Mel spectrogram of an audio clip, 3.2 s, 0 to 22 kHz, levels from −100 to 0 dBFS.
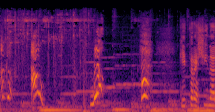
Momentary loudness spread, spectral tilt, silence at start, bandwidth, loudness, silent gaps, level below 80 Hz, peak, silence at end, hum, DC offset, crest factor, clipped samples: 11 LU; -3.5 dB/octave; 0 s; 16 kHz; -35 LUFS; none; -46 dBFS; -18 dBFS; 0 s; none; under 0.1%; 18 dB; under 0.1%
